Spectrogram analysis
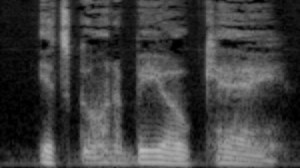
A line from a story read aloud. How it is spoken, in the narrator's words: I whisper to her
